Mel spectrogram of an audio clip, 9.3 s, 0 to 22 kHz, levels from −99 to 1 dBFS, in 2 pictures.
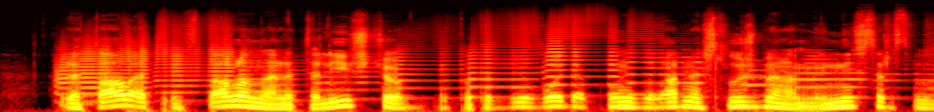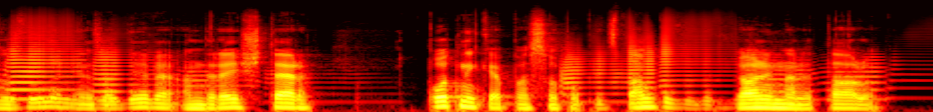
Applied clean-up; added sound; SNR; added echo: neural mask model RNNoise.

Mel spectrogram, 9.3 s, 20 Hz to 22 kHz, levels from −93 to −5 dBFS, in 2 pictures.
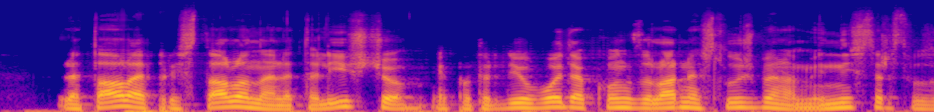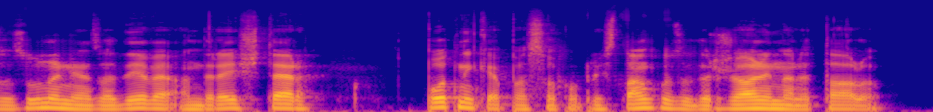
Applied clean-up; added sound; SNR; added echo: neural mask model Resemble Enhance denoiser.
